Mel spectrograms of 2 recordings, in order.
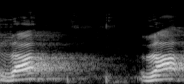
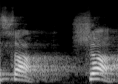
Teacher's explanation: बत्सर जो बोले जाते हैं वो मसूड़े से बोले जाते हैं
